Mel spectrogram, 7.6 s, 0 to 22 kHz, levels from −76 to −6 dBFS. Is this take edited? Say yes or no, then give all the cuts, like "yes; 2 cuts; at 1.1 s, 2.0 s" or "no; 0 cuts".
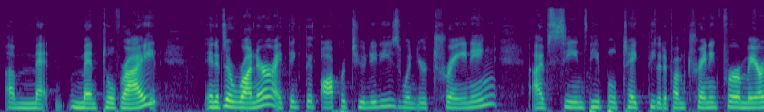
yes; 5 cuts; at 1.2 s, 2.2 s, 3.2 s, 5.8 s, 6.5 s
